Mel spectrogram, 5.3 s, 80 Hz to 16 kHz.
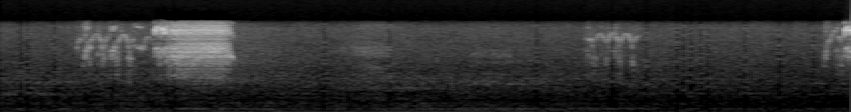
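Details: Lone barn owl chick at its nest in Friesland, Netherlands, evening of 9 September 2019: a single harsh half-second hiss preceded by scratchy notes, with faint rasps later and low background hum.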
